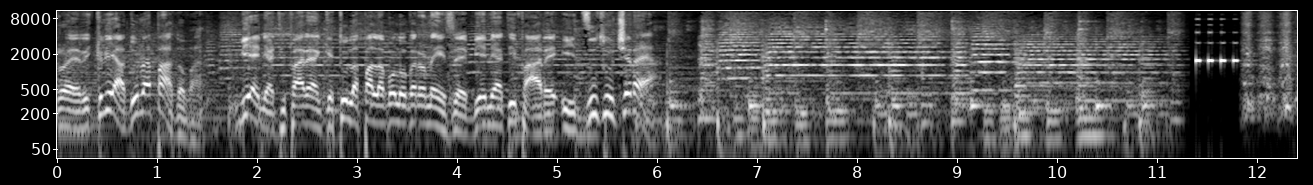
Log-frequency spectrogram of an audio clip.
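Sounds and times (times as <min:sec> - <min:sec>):
speech: 0:00.0 - 0:06.2
music: 0:00.0 - 0:11.4
hand saw sawing through firewood: 0:11.8 - 0:12.4.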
